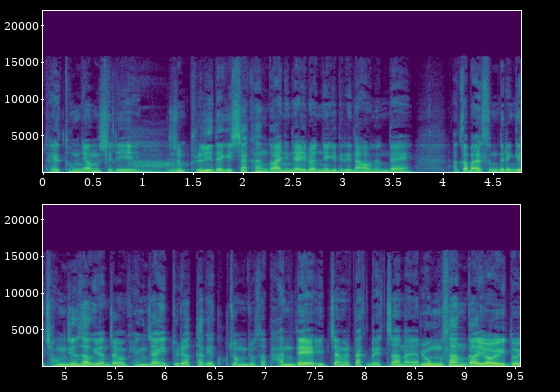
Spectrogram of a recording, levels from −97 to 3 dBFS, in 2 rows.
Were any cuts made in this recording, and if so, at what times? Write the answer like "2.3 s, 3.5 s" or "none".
8.5 s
